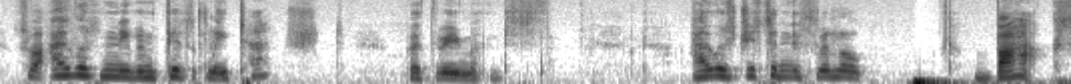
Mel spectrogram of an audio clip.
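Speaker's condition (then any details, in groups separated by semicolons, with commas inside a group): Dystonia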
